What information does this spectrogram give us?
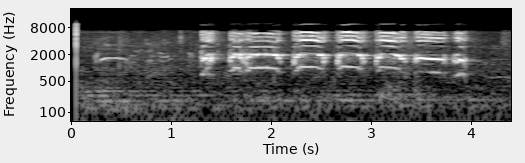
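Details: Kukuak Balenggek rooster staked to the ground at a crowing contest in Solok city, delivering a long crow of about eight short, bright syllables that step along in a rapid, stuttering chain, with quiet low murmuring beneath.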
